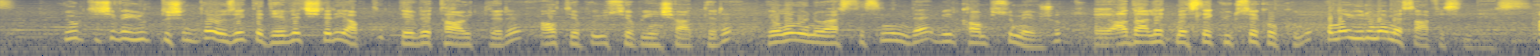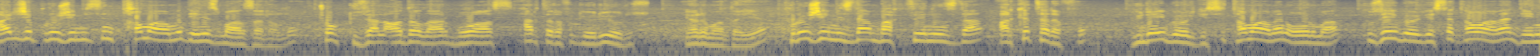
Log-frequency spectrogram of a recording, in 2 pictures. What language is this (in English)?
Turkish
